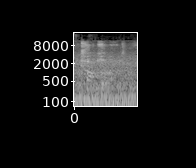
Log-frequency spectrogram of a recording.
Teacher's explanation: stress is on that first syllable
